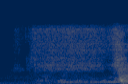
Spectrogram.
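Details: Soft, steady rush of air swelling over about a second: the speaker's own mechanical ventilator delivering a breath while he talks; mechanical ventilator airflow.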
